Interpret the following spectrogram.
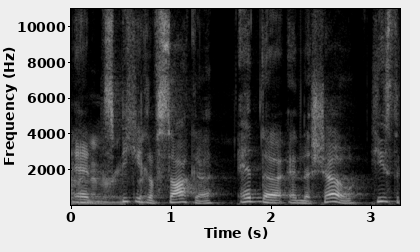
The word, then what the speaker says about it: Sokka: The other main characters, Sokka. They call him Soka. Yeah. And there's more too. I can't think of any because I've blocked it out of my And memory. speaking of Sokka, in the show, he's the comedy relief character.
